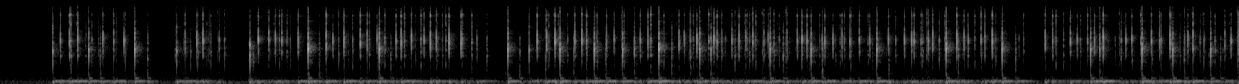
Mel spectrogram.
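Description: A compact green-cased Unikorn R2.1 mechanical keyboard with GMK plastic keycaps and an aluminum plate, resting on a desk mat, is typed on steadily with both hands. Rapid, bright key clacks run continuously with a faint low hum beneath, broken only by a few brief pauses.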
